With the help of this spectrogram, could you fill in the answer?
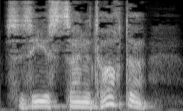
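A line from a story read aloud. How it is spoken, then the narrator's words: Weak objection. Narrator (German): wandte Sam schwach ein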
